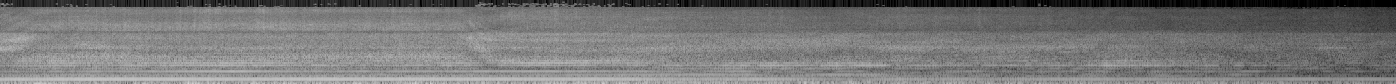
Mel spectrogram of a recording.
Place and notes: lippstadt, motorized hedge clipper
cutting of an hedge close to the river side in the early afternoon
soundmap nrw - social ambiences and topographic field recordings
